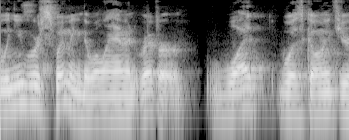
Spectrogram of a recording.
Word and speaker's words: Willamette: Willamette River. – Yeah, it rhymes with damn it.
